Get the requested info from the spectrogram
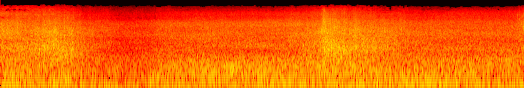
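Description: Shallow surf washing in and out, with a fresh surge of foaming wash about four seconds in. Wind buffets the microphone with a low rumble throughout.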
